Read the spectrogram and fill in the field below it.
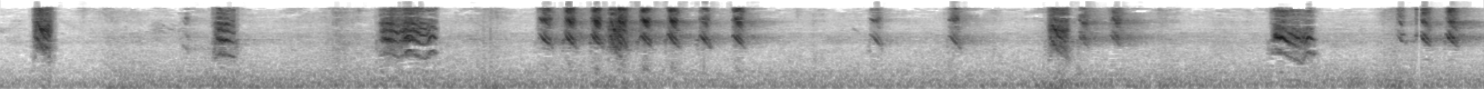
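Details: Female Double-collared Seedeater giving calls meant to excite a male and get him singing: a busy string of brief high chirps, some in quick clusters, irregularly spaced across the recording.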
